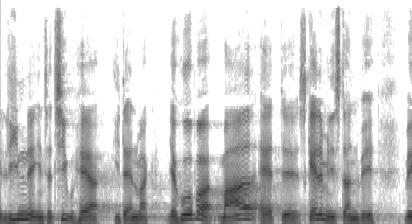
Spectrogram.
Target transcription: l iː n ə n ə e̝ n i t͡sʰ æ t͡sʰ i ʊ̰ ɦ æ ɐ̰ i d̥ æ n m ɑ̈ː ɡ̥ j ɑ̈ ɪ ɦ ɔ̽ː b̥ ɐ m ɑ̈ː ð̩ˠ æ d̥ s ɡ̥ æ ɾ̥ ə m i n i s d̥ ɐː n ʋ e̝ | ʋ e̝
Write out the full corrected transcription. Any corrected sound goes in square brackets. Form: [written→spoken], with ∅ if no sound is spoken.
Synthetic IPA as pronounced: l iː n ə n ə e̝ n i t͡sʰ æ t͡sʰ i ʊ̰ ɦ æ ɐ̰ i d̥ æ n m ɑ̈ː ɡ̥ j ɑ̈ ɪ ɦ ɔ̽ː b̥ ɐ m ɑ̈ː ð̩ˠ æ d̥ s ɡ̥ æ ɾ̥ ə m i n i s d̥ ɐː n ʋ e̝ | ʋ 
